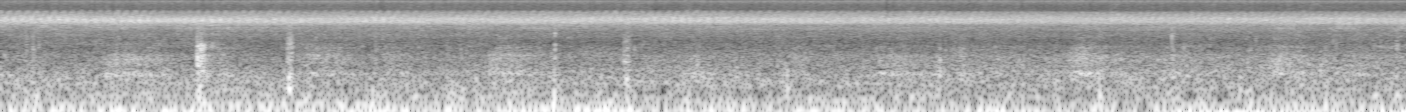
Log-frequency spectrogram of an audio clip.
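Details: A continuous, hissing, high-pitched chorus of cicadas and crickets on a forest trail at Namsan, central Seoul, with soft footsteps crunching now and then and a low outdoor rumble behind.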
